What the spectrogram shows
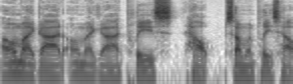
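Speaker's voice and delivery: ordinary talk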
